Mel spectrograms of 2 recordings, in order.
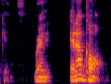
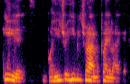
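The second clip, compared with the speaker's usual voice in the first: ordinary delivery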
